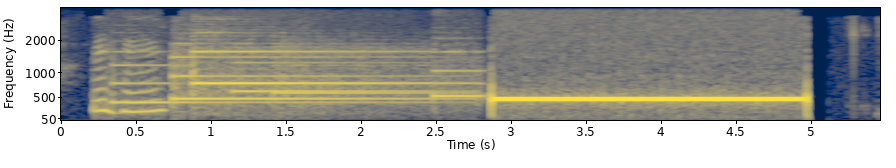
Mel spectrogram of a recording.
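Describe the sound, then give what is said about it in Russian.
Telephone line tones sound as a call is transferred: first a layered, chime-like electronic tone that shifts through a few steps for about two and a half seconds, then a single steady, mid-pitched beep that holds for about two seconds and cuts off abruptly. “Сейчас я переведу звонок, попробуйте поговорить, если это он.”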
